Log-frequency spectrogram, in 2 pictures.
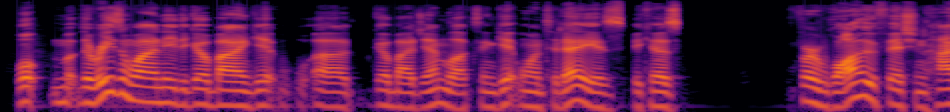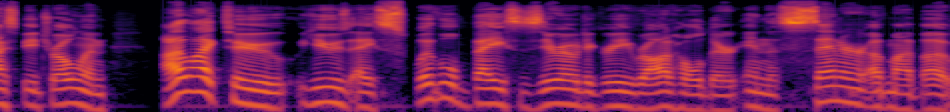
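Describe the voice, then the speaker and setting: A man with a normal speaking voice talks at a medium pitch and moderate pace with ordinary pitch variation, in a very clean recording with a silent background. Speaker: offshore fishing charter captain. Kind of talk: casual chat. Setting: studio.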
